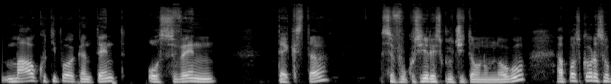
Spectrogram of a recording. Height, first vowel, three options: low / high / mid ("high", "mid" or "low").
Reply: low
